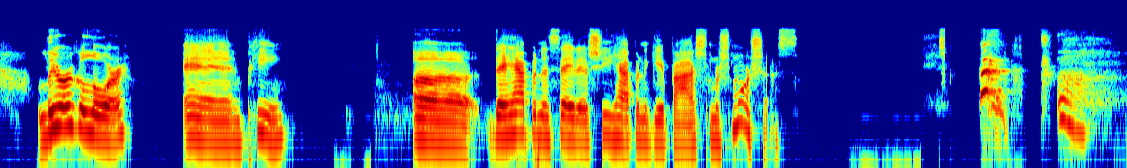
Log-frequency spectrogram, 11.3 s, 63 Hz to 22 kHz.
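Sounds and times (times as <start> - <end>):
speech: 0.4 - 2.9, 4.1 - 8.0, 9.3 - 11.0
sharp loud sneeze: 9.8 - 10.6
faint intake of breath: 10.7 - 11.2.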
